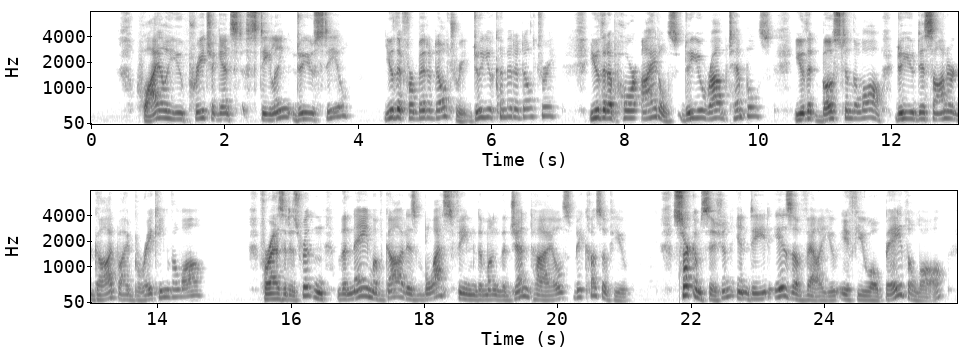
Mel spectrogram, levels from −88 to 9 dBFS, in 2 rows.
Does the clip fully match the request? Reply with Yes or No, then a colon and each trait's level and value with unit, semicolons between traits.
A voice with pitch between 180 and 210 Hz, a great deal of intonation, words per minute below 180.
Yes: medium, 185 Hz; wide, 7.5 semitones; average, 150 wpm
